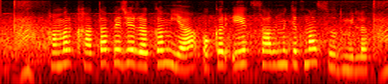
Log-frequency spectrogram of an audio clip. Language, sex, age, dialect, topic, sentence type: Maithili, female, 18-24, Angika, banking, question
